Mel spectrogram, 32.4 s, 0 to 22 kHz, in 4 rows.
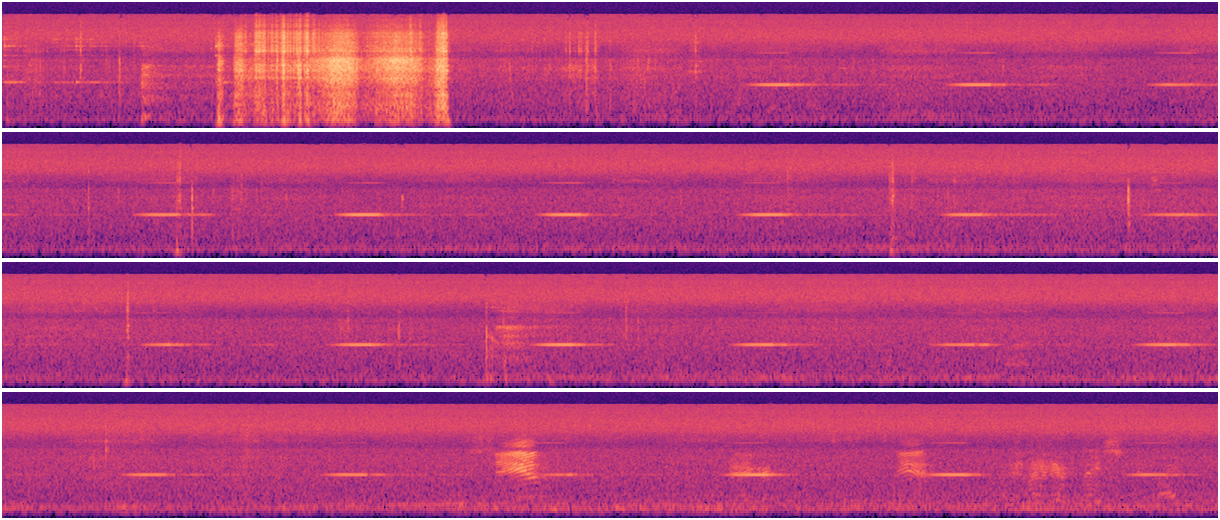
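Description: Hunting dog's electronic beeper collar giving a short, even beep about once every 1.3 seconds, starting a few seconds in; this steady quick beeping is the kind a beeper collar gives in point mode, when the dog has stopped on a bird. Near the start, a loud harsh sound lasts about a second and a half.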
